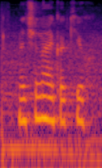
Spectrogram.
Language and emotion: Russian, neutral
